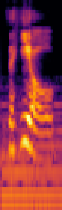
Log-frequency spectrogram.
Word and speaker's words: Gilles: Now, the heel looks like Giles, but apparently it's pronounced Zahil and then Garnier.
